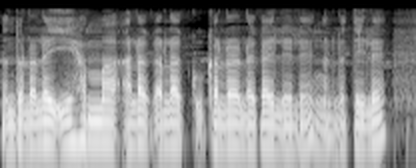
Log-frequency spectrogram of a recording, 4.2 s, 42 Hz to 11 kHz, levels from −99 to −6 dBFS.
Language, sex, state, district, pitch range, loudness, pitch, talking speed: Wancho, male, Arunachal Pradesh, Longding, 90-100 Hz, -18 LUFS, 95 Hz, 175 wpm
